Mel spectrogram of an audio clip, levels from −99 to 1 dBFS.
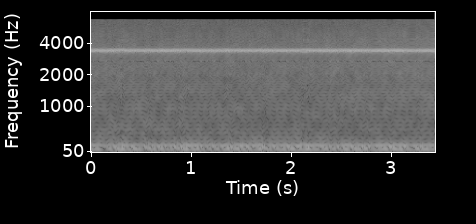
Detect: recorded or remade remade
